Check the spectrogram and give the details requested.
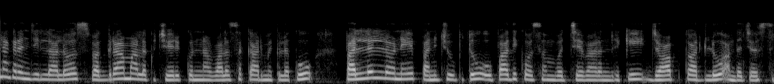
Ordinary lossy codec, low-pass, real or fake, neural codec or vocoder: Opus, 16 kbps; 7.2 kHz; real; none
